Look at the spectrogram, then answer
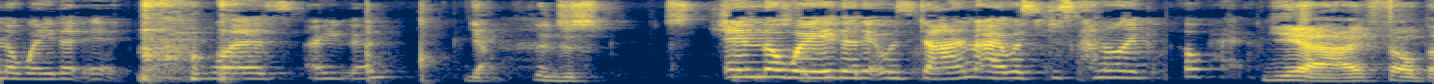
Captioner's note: coughs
